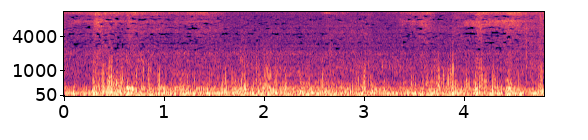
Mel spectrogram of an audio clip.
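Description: Sancaka Utara passenger train running along the line, a steady rumble of wheels on rails heard from the rear of the last carriage, with wind buffeting the microphone.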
